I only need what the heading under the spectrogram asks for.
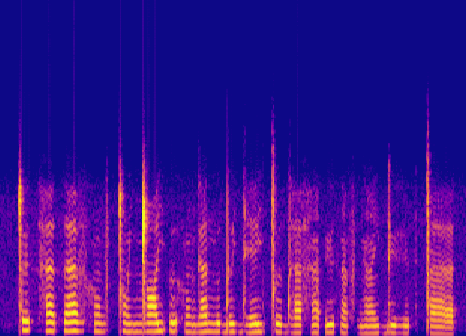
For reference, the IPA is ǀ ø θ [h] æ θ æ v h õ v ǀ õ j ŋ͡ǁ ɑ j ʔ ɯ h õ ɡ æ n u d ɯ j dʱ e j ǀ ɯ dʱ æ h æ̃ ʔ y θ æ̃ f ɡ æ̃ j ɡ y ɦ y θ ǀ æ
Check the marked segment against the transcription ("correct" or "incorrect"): correct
